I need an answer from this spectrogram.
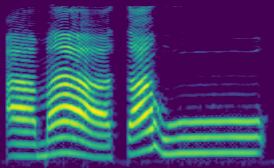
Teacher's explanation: हमजा जबर आ, मीम जबर अलिफ मा, अलिफ मद्दा, आमा, ता जबर ता, आमाता, हा उल्टा पेश हू, आमाताहू। मा को खींचा अलिफ मद्दा की वजह से और ता को बीच में छोटा पढ़ना है और हू को खींचना है और आ को भी छोटा कहना है, आमाताहू।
